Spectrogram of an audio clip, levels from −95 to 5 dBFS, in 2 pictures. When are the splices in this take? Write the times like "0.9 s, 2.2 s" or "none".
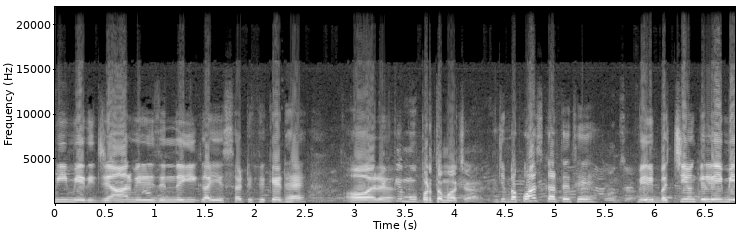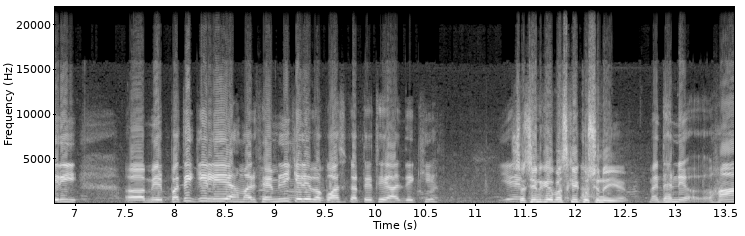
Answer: none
